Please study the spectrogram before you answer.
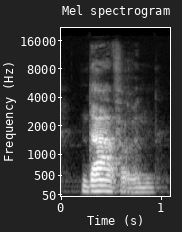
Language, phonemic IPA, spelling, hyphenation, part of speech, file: Dutch, /ˈdaːvərə(n)/, daveren, da‧ve‧ren, verb, Nl-daveren.ogg
- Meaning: 1. to boom, to roar 2. to shake, to tremble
